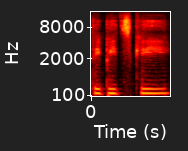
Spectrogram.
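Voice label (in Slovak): "typický", slovenské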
